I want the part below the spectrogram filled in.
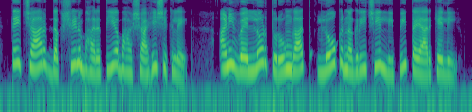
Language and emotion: Marathi, neutral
